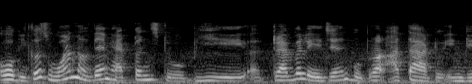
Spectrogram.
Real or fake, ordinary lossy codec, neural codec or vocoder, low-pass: fake; none; codec, 16 kHz in and 24 kHz out, 2.2 kbps, FireRedTTS-2 codec; 7.2 kHz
